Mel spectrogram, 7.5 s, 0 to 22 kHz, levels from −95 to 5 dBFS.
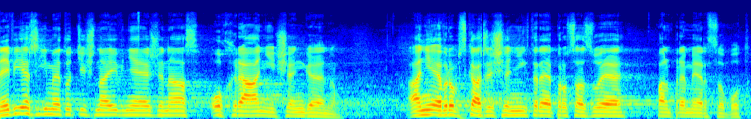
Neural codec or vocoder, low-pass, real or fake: none; 14.4 kHz; real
